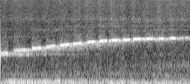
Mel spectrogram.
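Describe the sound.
A person in a canoe whistles one long, sustained note that slowly glides upward in pitch, clear, over a steady low background rumble.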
